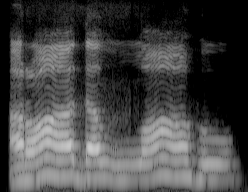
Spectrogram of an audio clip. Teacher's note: আল্লাহ শব্দের লামের ডানে যদি জবর কিংবা পেশ থাকে তবে উক্ত লামকে সবসময় মোটা করে পড়তে হয়।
